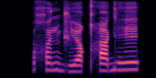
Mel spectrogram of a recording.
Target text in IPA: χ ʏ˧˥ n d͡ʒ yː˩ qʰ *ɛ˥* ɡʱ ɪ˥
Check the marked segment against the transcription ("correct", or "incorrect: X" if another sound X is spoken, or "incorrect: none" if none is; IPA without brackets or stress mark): incorrect: ɛ˧˥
